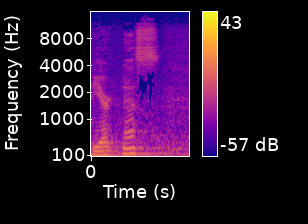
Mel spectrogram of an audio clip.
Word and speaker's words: Bjerkness: Mr. Chairman, members, for the record, my name is Dave Bjerknes. I'm a city councilor with the city of Cloquet. My last name is spelled B-J-E-R-K-N-E-S-S.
